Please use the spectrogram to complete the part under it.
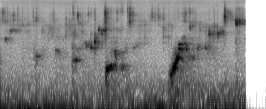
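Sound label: sound of water can watering, garden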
